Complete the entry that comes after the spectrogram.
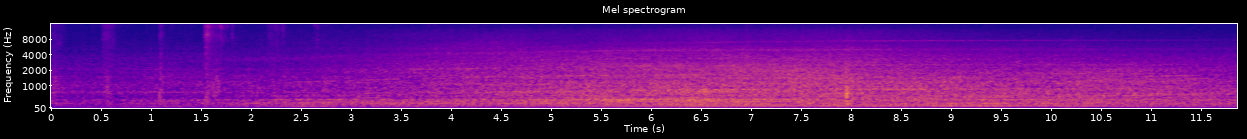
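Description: Isumi Railway diesel railcar running past on the line, growing louder to a peak about six or seven seconds in, then fading slowly as it moves away.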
